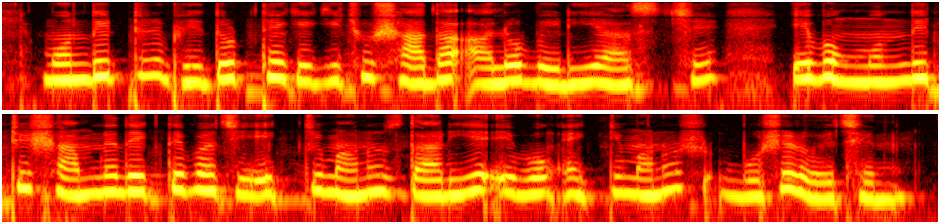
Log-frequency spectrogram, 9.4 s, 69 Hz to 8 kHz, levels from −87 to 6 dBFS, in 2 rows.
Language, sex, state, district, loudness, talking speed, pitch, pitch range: Bengali, female, West Bengal, Jalpaiguri, -17 LUFS, 135 wpm, 245 Hz, 230-275 Hz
